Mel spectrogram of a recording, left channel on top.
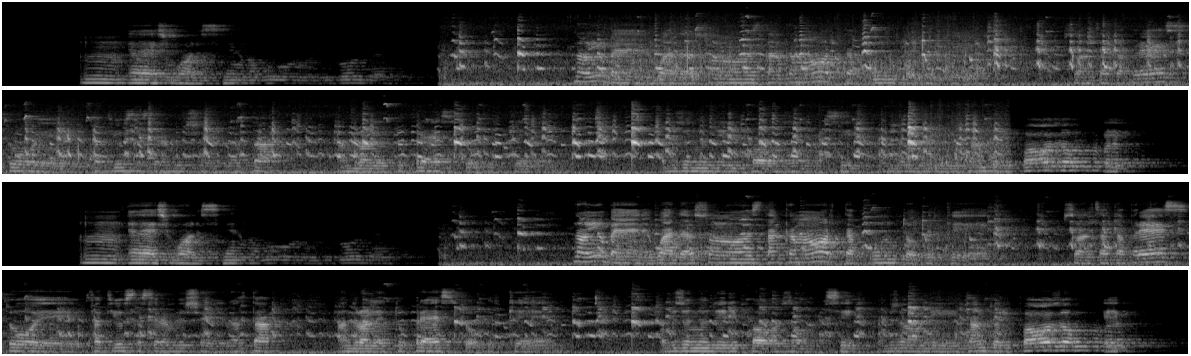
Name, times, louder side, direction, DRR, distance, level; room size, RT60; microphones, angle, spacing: voice 1, 0.8-2.4 5.7-9.9 10.6-14.7 15.2-17.5 18.4-22.6 22.9-23.0, right 4 dB, 40° right, 5 dB, 1.3 m, -31 dB
voice 2, 1.3-3.9 17.8-18.4 22.3-23.0, equal, 75° left, 0 dB, 3.4 m, -44 dB
sound 1, 4.4-22.0, left 7 dB, 40° left, 0.5 m, -30 dB
21.0 x 17.5 x 2.2 m, 1.3 s
head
